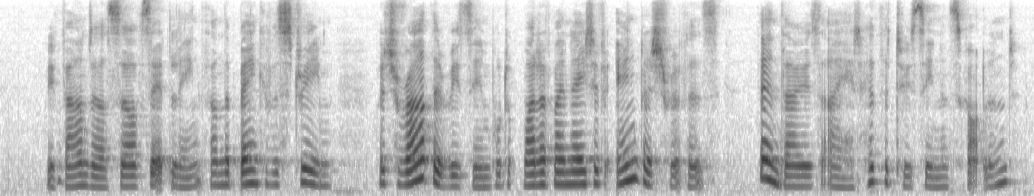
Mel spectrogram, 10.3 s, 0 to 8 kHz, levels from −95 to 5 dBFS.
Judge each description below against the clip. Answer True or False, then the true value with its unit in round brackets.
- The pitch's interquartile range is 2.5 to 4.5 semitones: True (3.9 semitones)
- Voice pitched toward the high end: False (180 Hz)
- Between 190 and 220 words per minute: False (160 wpm)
